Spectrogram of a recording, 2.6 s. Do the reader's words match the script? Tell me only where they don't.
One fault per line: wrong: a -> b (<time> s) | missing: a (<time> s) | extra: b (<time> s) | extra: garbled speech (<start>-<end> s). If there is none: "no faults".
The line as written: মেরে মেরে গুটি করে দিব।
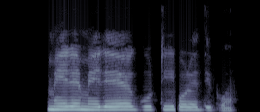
no faults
